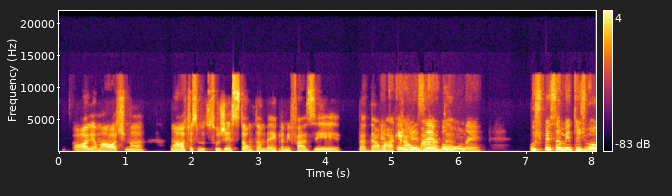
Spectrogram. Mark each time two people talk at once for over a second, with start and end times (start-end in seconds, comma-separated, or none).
4.8-6.0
